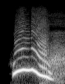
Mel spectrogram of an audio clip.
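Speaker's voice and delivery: high, drawn-out "whew"; long loud whew. Real, not acted. Vlogger reacting to a heated fight, long high whew.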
